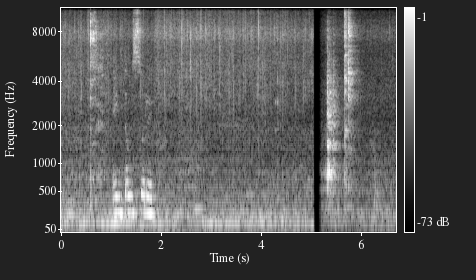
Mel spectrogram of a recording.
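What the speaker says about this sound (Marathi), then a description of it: "हे सगळं मिक्स करून घ्यायचं आहे." Sabudana khichdi is stirred and tossed in a frying pan over a continuous sizzle, with occasional spatula scrapes and clinks, and a brief word from a voice partway through.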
